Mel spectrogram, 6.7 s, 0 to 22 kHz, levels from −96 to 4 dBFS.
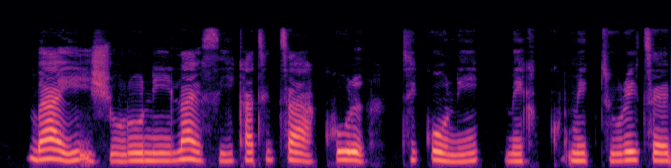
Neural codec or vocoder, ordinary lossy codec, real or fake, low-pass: none; none; real; 10.8 kHz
